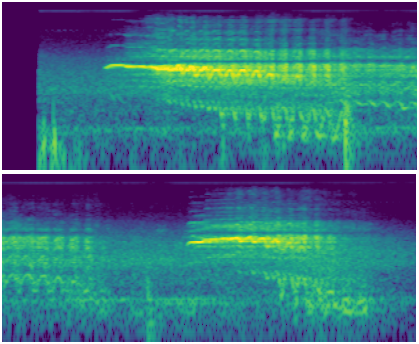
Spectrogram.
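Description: A horse gives a loud, shrill neigh that starts strong and trembles down, calling to other horses.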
